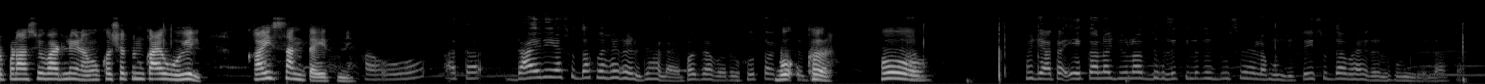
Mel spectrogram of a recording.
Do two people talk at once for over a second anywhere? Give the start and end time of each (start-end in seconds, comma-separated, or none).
none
